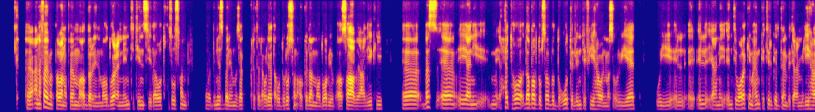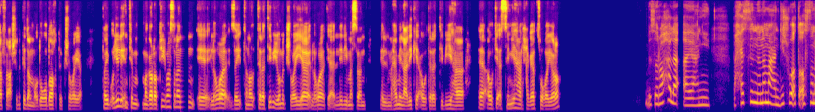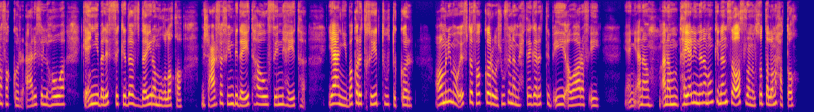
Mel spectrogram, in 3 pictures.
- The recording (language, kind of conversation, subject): Arabic, advice, إزاي أقدر أركّز وأنا تحت ضغوط يومية؟
- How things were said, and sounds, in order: tapping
